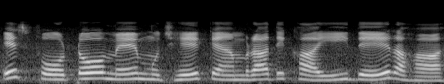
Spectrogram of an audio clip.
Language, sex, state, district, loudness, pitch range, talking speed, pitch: Hindi, female, Madhya Pradesh, Katni, -14 LUFS, 220-260 Hz, 110 wpm, 235 Hz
